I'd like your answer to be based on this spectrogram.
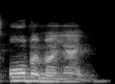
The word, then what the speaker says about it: Aubameyang: It's Aubameyang. Aubameyang.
